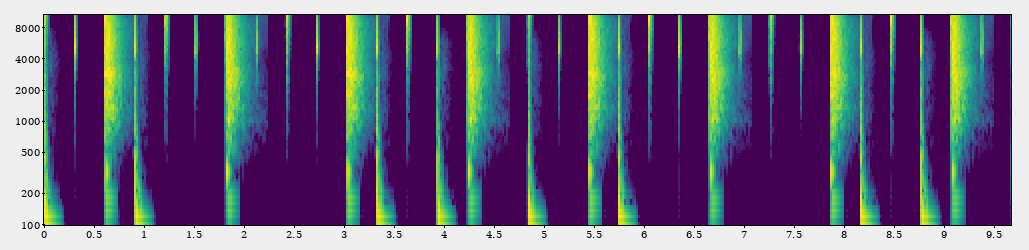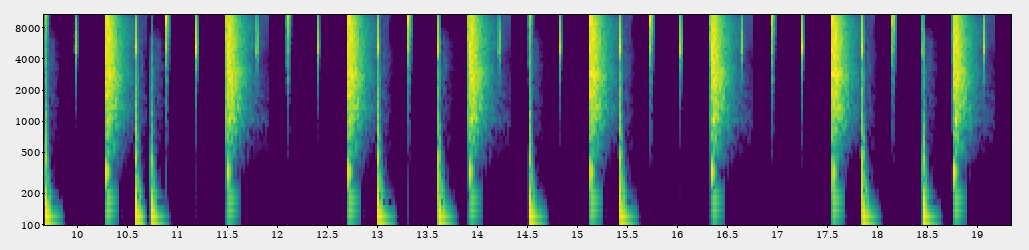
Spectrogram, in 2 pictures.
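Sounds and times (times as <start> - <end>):
full drum loop from a drum sample pack: 0.0 - 1.1, 1.8 - 2.1, 3.0 - 6.0, 6.7 - 7.0, 7.9 - 11.8, 12.7 - 15.7, 16.4 - 16.6, 17.6 - 19.1.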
